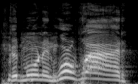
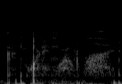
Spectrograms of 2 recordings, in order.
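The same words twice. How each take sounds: First: It is said with high energy. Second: It is said calmly, with low energy.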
